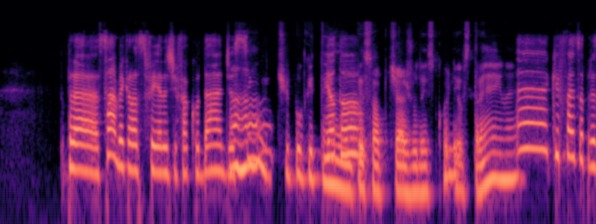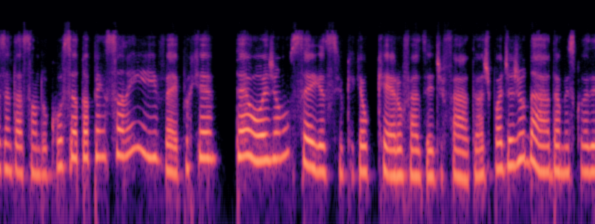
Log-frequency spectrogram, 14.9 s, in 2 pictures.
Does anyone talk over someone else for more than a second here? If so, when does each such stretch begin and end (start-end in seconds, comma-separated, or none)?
none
